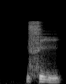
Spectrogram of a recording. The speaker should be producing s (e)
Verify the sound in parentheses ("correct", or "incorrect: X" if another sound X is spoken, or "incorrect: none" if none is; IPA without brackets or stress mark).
incorrect: i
